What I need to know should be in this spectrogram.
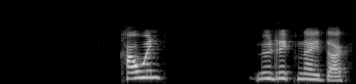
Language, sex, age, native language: Icelandic, male, 12, Icelandic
